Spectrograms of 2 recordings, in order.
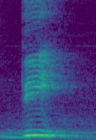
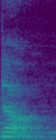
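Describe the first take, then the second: First: The word ends in a long 'ee' vowel. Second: The word ends in a short 'uh' vowel. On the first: The speaker calls it right. "If it starts with a vowel, then we pronounce it as the" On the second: The speaker calls it wrong. "not the"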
